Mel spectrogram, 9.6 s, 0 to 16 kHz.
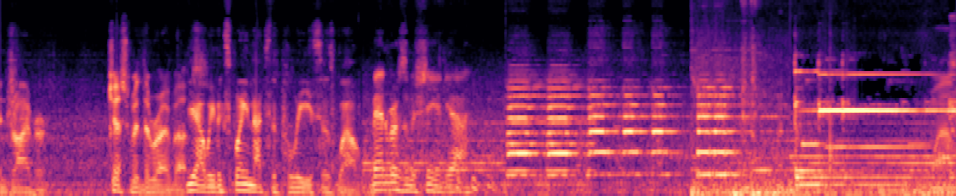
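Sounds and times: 
speech: 0.1 - 5.6, 6.9 - 8.4
self-driving robotaxi horn honking: 4.8 - 9.4.

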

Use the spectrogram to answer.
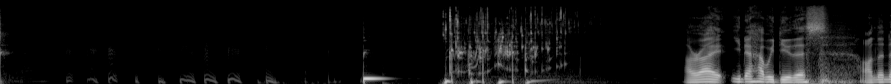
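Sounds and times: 
bourbon glugging and splashing into a Glencairn glass: 3.6 - 5.9
cork pulling free from a bottle of bourbon: 3.6 - 5.9
speech: 6.9 - 8.9.

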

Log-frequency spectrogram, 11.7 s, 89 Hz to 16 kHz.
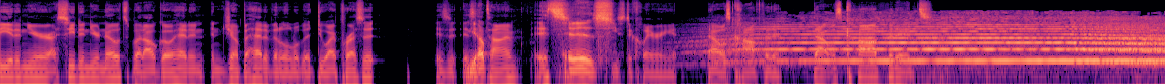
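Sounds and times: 
speech: 0.0 - 9.7
siren blaring on a steady horn-like pitch: 6.7 - 11.6.

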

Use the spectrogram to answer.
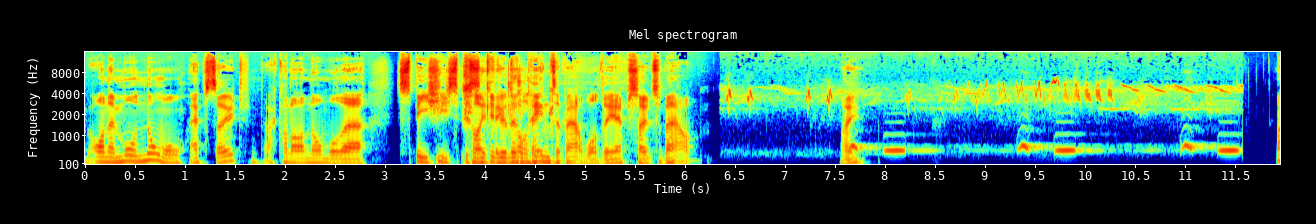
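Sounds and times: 
speech: 0.1 - 6.5, 7.6 - 7.9
small birds chirping: 6.2 - 11.6
common cuckoo calling: 6.4 - 11.6.

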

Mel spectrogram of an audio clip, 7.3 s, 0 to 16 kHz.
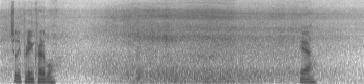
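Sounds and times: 
ocean surf breaking on a beach: 0.0 - 7.2
speech: 0.2 - 1.2, 6.0 - 6.4
wind buffeting the microphone: 1.8 - 7.2.

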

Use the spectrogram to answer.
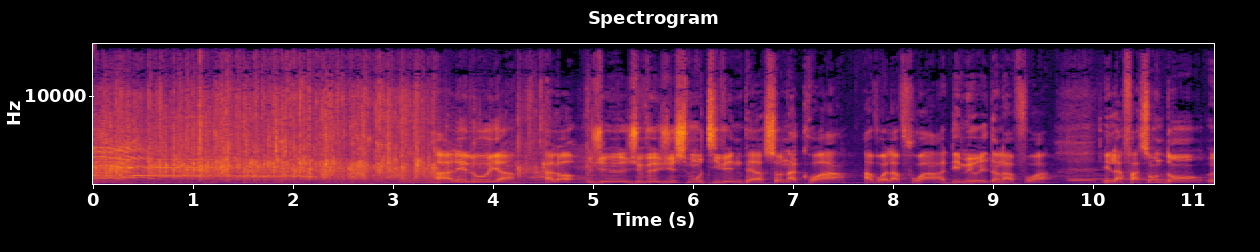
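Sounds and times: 
church congregation applauding: 0.0 - 5.5
speech: 3.4 - 11.2.

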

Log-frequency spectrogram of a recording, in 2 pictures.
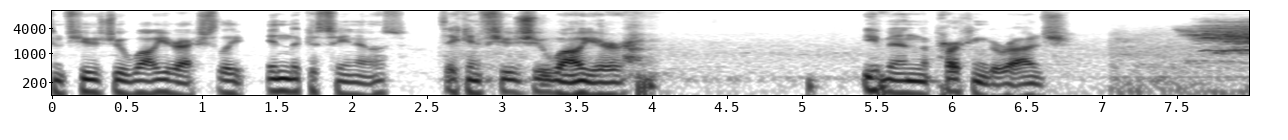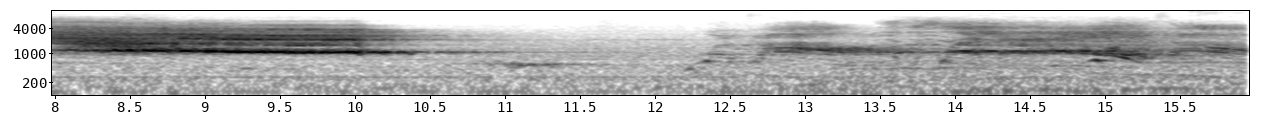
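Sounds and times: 
speech: 0.0 - 4.2, 5.4 - 6.9
several people screaming in a casino parking garage: 7.4 - 15.9.

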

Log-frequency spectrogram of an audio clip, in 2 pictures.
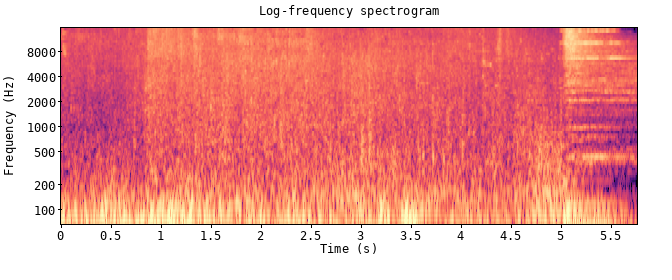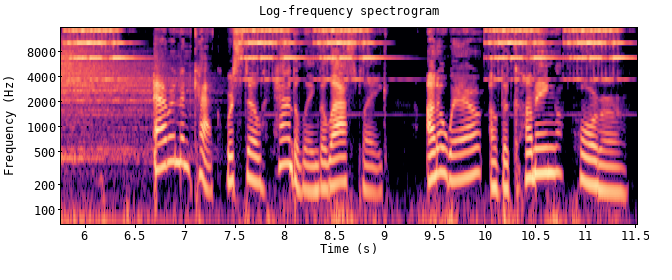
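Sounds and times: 
storm wind roaring: 0.0 - 5.3
storm rain: 0.0 - 5.4
deep rumbling thunder booms: 0.0 - 7.4
speech: 7.1 - 11.5.

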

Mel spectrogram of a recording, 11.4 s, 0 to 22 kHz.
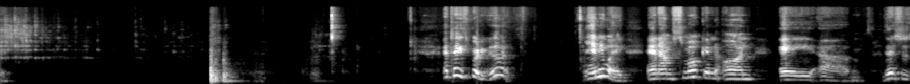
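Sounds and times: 
drink stirred in a glass mason jar: 0.0 - 2.6
speech: 5.5 - 6.6, 7.3 - 11.3.

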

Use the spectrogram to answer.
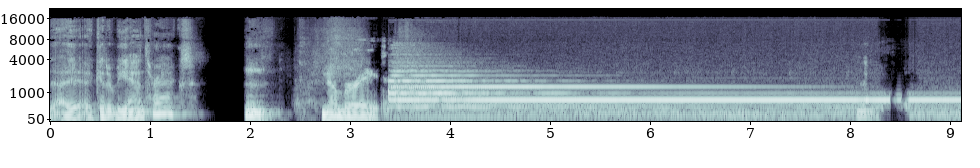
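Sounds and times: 
speech: 0.0 - 3.7
single heavy bell tolling in a hard rock or metal song: 3.4 - 8.0.

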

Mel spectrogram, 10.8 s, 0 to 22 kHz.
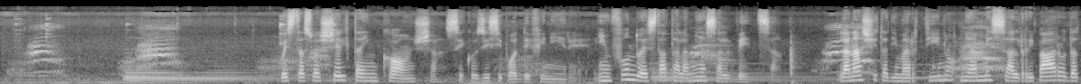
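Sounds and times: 
domestic cat meowing while rubbing against legs: 0.1 - 1.9, 6.9 - 7.4, 8.1 - 8.8, 9.5 - 10.1
speech: 1.2 - 1.5, 2.8 - 10.8.

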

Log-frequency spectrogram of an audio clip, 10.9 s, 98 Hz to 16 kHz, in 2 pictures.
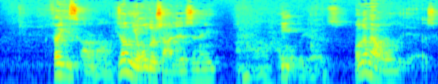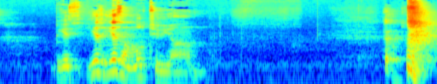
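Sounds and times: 
speech: 0.7 - 5.5, 6.2 - 8.0, 10.3 - 10.8
sneeze: 10.3 - 10.9.

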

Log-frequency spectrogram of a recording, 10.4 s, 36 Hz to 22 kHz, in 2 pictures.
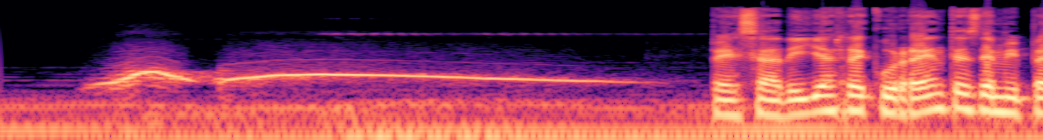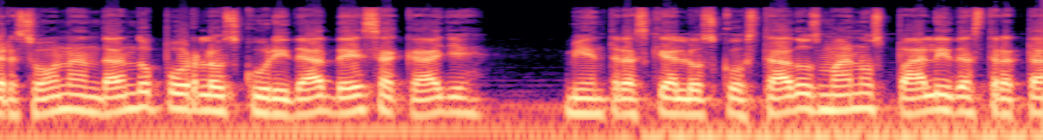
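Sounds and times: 
eerie whistle at night: 0.0 - 3.4
low dark rumble: 0.0 - 10.4
speech: 0.4 - 0.7, 3.6 - 10.4.

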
